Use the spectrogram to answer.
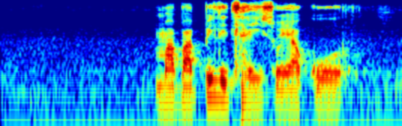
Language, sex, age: Southern Sotho, male, 19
